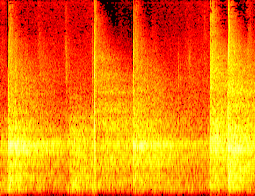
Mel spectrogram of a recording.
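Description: A ball struck back and forth with tennis rackets in an enclosed squash court: about six sharp hits off the strings, walls and floor, each ringing on in the court's echo.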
